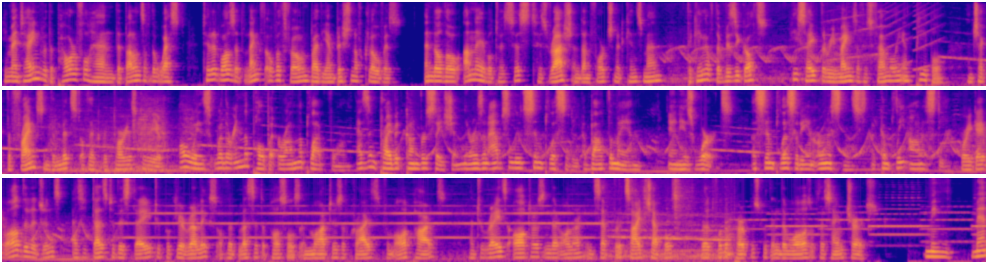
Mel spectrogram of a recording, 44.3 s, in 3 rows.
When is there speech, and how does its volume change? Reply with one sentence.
The speech can be heard from 0.0 to 42.6 s, at a steady volume; and briefly from 43.4 to 44.2 s.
